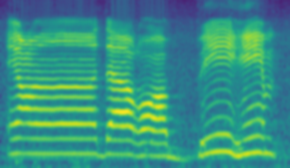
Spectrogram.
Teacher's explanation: اب نون ساکن کے بعد دال آ رہا ہے تو یہ حروف اخفا میں سے یہاں پہ ہم غنہ کریں گے اخفا کی صورت میں. عند ربهم را پر زبر ہے، اس کو پور پڑھیں گے ربهم جنہ.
